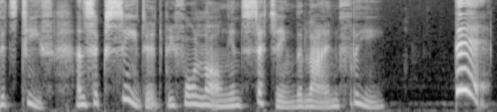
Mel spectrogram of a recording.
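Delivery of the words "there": very high, loud squeaky cry; triumphant mouse. Acted. Mouse showing the freed lion, high loud triumph. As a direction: crow it out like a proud tiny mouse.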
